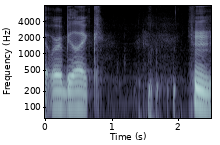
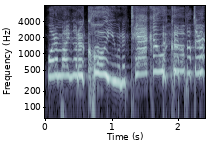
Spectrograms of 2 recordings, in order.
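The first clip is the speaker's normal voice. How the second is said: very high, wailing protest; hammed-up childish indignant whine; whiny little boy. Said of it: "doing a whiny little".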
